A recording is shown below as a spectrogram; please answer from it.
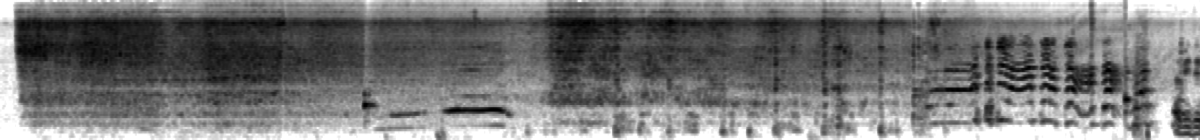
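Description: Wet ground spice paste poured into hot oil in a metal kadhai: a loud sizzle that starts suddenly and carries on while a metal ladle stirs and scrapes the masala in the pan.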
